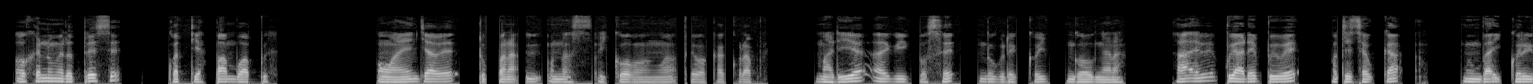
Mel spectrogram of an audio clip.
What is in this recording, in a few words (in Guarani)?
guarani mbya; good news and words of life; bible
